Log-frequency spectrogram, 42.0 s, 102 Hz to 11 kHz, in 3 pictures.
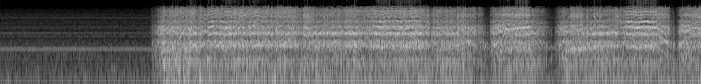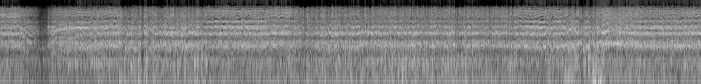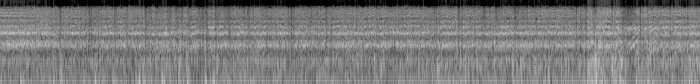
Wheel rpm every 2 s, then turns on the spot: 0, 50, 230, 220, 160, 130, 160, 140, 220, 220, 220, 240, 220, 220, 230, 230, 230, 230, 230, 220, 190.
12-14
